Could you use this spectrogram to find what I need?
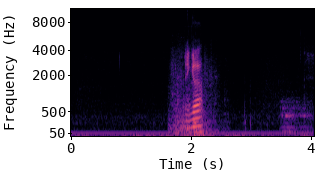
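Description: A heavy chest lid creaks open.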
